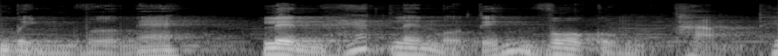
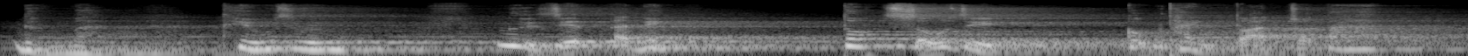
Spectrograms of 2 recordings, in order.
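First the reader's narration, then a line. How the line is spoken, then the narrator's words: Anguished pleading. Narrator (Vietnamese): khổ sở cầu xin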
